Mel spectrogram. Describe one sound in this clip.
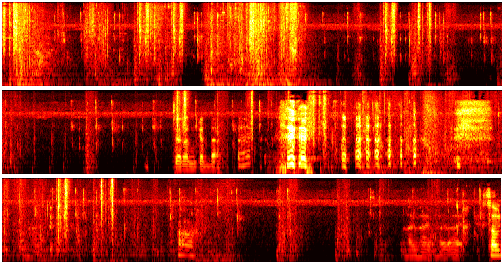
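Footsteps patter quickly over the ground.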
